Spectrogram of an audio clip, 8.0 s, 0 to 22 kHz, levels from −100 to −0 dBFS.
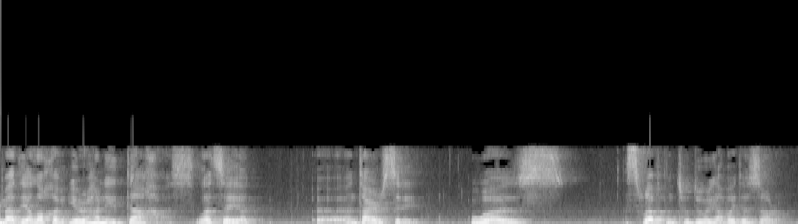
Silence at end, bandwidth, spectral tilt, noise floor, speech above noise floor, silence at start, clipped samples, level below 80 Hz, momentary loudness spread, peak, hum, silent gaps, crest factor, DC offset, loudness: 0 s; 8 kHz; -6.5 dB/octave; -38 dBFS; 25 dB; 0 s; under 0.1%; -42 dBFS; 16 LU; 0 dBFS; none; none; 14 dB; under 0.1%; -14 LUFS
